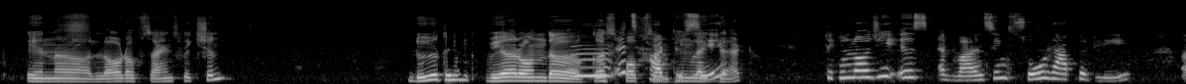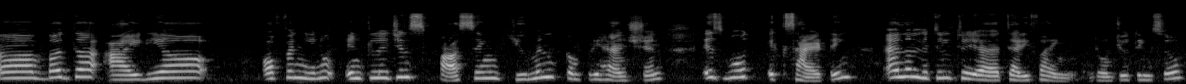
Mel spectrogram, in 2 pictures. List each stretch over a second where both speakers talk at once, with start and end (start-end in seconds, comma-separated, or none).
5.7-7.2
